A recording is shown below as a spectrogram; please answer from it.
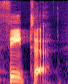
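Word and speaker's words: θήτα: remember the next three are gonna be Zita eita and theta now you can probably guess why I like to group these three but it's because they rhyme so if I can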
